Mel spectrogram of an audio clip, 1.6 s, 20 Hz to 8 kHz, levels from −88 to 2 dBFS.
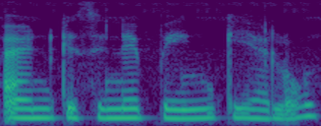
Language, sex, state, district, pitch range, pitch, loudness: Hindi, female, Uttar Pradesh, Deoria, 215-225 Hz, 220 Hz, -34 LUFS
